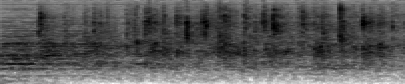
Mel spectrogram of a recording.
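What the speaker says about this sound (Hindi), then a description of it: "ताली बजाओ।" Audience clapping at a competition program in a Gurjar dharamshala at Triveni Dham, a steady, fairly faint patter of many hands sustained throughout without voices on top.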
